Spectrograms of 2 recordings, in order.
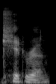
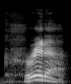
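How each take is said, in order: First: The r sound comes right after the t. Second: The r sound comes right after the k. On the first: The speaker calls it wrong. "I was calling it Kitra, wasn't I? What a strange thing to call it" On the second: The speaker calls it right. "I said it correctly that time"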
